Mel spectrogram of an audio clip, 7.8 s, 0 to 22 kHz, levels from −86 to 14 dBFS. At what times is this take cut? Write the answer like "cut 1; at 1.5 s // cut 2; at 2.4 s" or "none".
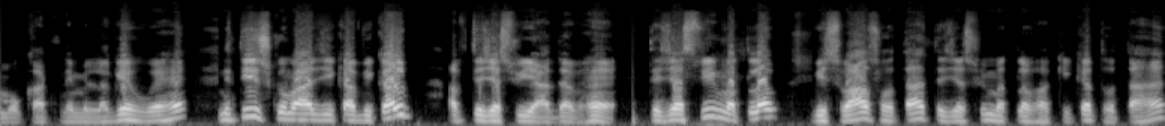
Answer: cut 1; at 1.4 s // cut 2; at 4.2 s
